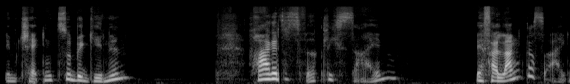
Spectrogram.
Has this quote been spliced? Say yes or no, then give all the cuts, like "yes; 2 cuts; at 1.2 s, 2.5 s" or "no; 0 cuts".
yes; 1 cut; at 2.8 s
